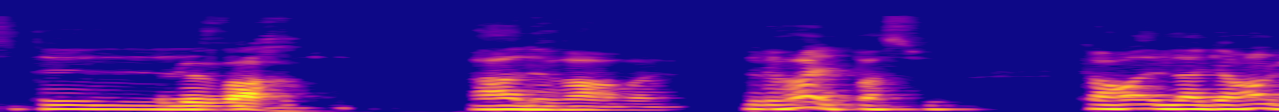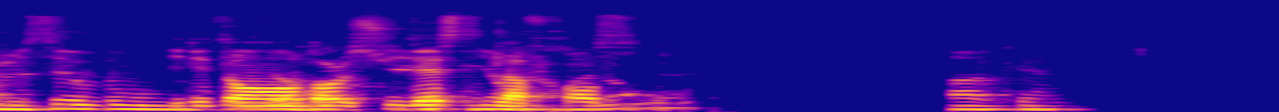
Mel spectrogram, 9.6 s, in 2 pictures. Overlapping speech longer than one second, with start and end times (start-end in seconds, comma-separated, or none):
5.4-7.2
